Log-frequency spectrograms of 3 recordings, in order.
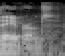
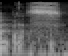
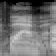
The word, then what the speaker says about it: Abmas: Yeah, uh, it, we are so far back in Max Abmas, we didn't pronounce his name right. That's how long we've been at this party. We thought it was Abrams, but yeah, right, uh, yeah, we thought it was a- Abmus.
